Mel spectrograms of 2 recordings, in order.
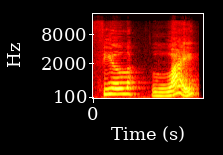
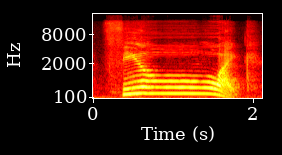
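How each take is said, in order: First: The L sound breaks between the two words. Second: One continuous L joins the two words. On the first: The speaker calls it wrong. "Instead of" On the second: The speaker calls it right. "keep that L going from the end of feel into like"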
